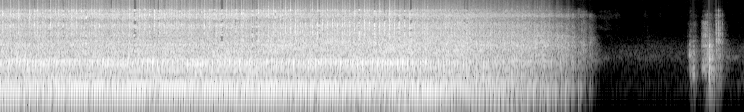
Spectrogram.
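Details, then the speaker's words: Older small engine with a McLane carburetor, after carb diaphragm replacement, reassembled with its air filter. Runs steadily at high speed, then shuts off and winds down: carburetor slightly out of adjustment, needs tuning with the engine running. "Okay she sounds pretty close but needs a little bit more adjustment."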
